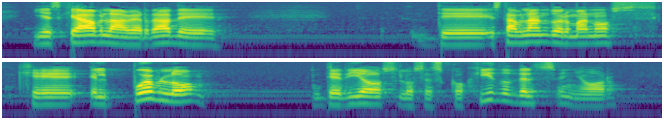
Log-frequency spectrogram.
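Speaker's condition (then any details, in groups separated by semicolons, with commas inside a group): No condition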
